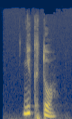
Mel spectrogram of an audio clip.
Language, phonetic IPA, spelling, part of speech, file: Russian, [nʲɪkˈto], никто, pronoun, Ru-никто.ogg
- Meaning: nobody, no one; (with negative) anybody, anyone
